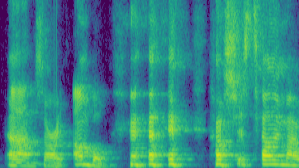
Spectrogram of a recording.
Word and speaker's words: Humble: Humble. I'm sorry, Umble. I was just telling my wife the other day that we don't pronounce the H.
